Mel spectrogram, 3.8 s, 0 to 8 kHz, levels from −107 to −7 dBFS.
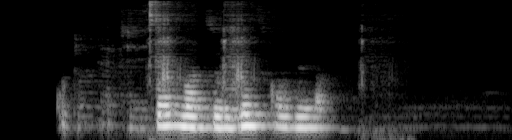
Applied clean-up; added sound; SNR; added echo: neural mask model DeepFilterNet 3.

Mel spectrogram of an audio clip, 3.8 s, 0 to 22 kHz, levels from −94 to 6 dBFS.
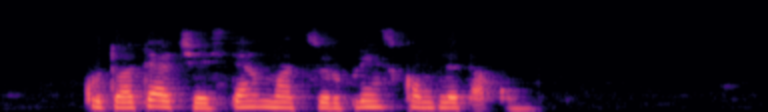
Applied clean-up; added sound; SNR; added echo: none; none; none; none.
